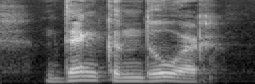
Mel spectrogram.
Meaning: inflection of doordenken: 1. plural present indicative 2. plural present subjunctive
- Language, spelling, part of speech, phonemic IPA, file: Dutch, denken door, verb, /ˈdɛŋkə(n) ˈdor/, Nl-denken door.ogg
